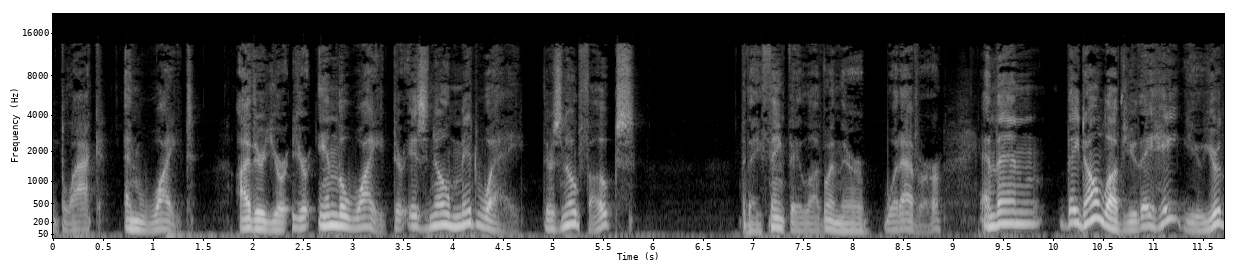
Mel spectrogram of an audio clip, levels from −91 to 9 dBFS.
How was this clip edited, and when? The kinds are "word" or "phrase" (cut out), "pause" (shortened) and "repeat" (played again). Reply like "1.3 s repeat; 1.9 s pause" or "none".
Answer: 2.4 s phrase; 5.3 s phrase; 6.9 s phrase; 7.7 s word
